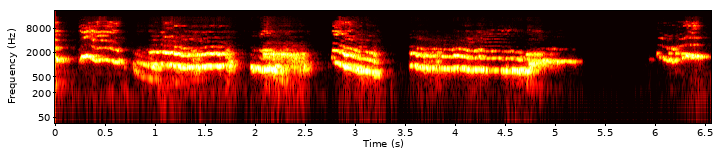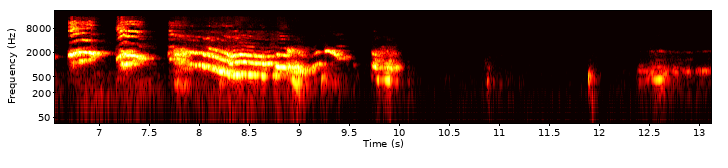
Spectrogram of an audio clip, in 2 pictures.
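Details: Five-week-old Cavalier King Charles Spaniel puppies in a puppy pen, high wavering whines and yelps in quick overlapping bursts, several pups calling together for about ten seconds, then fading to faint squeaks.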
